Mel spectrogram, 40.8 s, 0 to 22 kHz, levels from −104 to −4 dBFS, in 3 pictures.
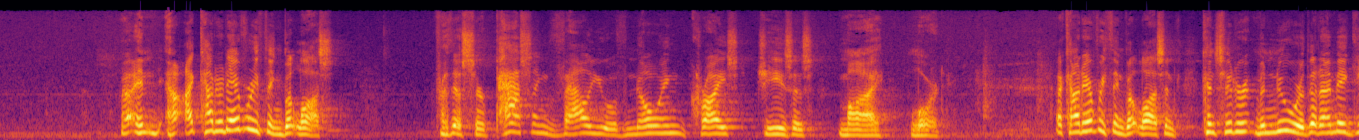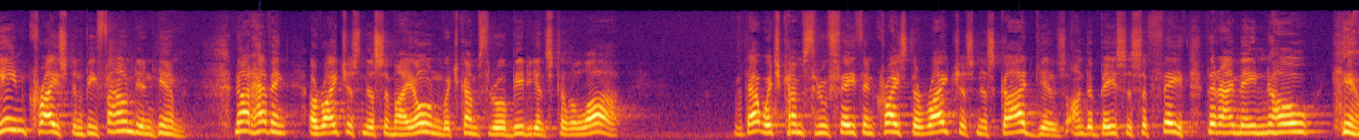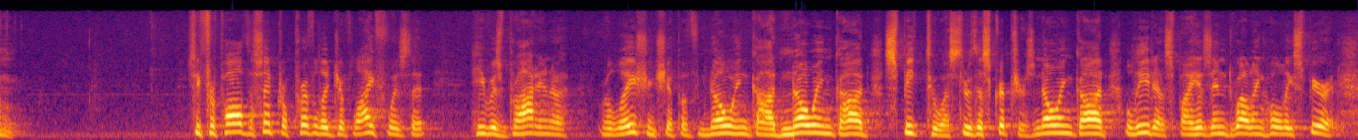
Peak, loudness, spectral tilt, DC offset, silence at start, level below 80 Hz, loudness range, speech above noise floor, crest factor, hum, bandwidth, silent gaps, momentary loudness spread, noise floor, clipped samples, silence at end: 0 dBFS; -14 LUFS; -6 dB/octave; under 0.1%; 1.2 s; -60 dBFS; 4 LU; 37 dB; 14 dB; none; 16 kHz; none; 10 LU; -50 dBFS; under 0.1%; 0 s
